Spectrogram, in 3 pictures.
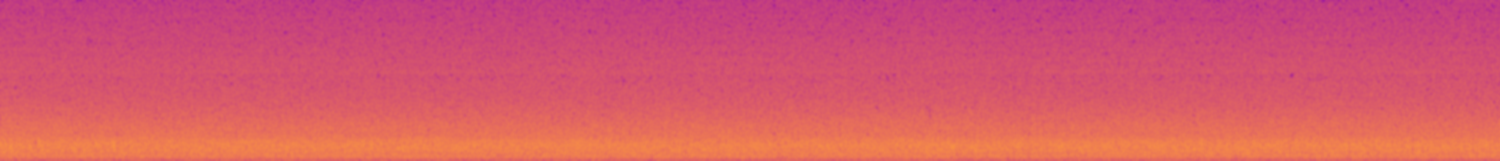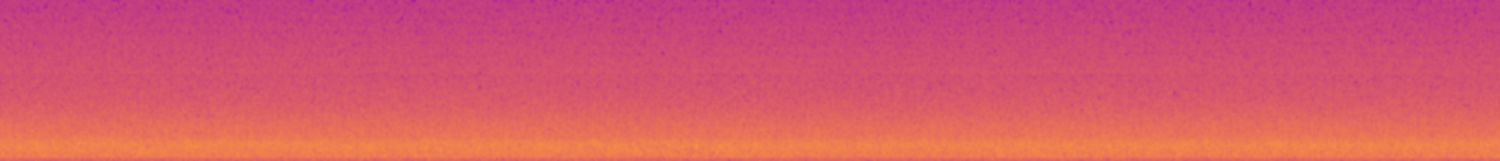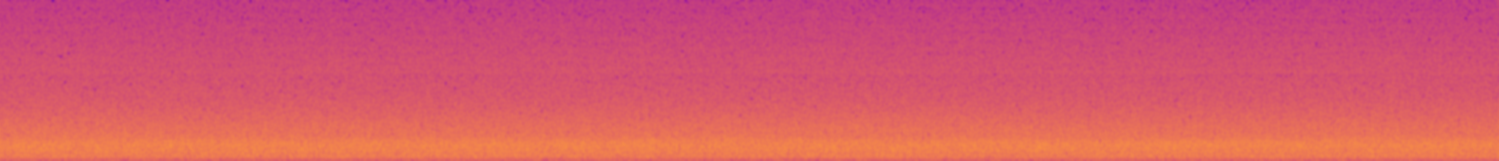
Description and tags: Mountain Wind – Silence, Ambiance, Air, Tone, Buzz, Noise
This is a series of sounds created using brown or Brownian noise to generate 'silence' that can be put into the background of videos (or other media). The names are just descriptive to differentiate them and don’t include any added sounds. If the sound of one is close, then try others in the pack.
